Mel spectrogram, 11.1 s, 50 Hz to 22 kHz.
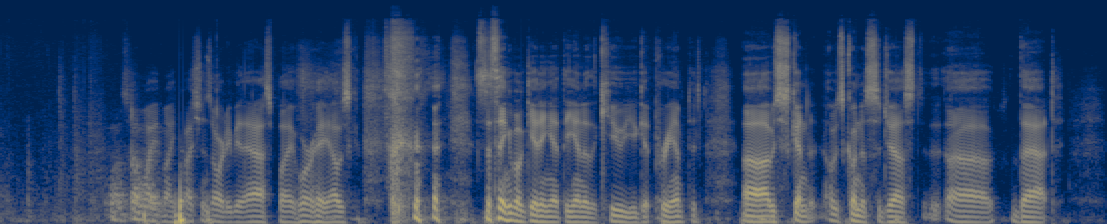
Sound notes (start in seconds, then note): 0.9 voiceover; 3.7 laughs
